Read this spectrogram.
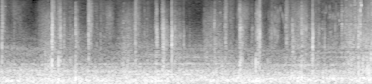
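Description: Tall plants rustle and swish as someone pushes through them.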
